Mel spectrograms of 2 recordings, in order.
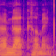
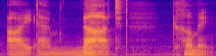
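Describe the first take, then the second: First: Said in the usual way. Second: "I am not coming" drawn out slowly, "not" separated and weighted; stress on NOT. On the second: Shown as a demonstration. Teacher showing an emphatic uncontracted negative. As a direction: pull the words apart to stress "not". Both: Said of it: "I wanna emphasize that word".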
